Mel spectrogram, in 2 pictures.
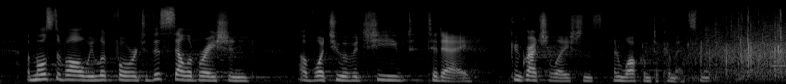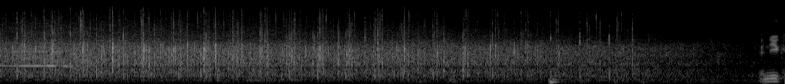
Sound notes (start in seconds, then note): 7.7 applause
